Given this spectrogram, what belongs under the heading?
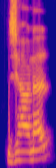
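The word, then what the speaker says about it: genre: अगला शब्द है जी ई एन आर ई झनर और इसका अर्थ होता है शैली।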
